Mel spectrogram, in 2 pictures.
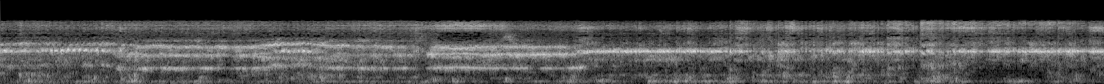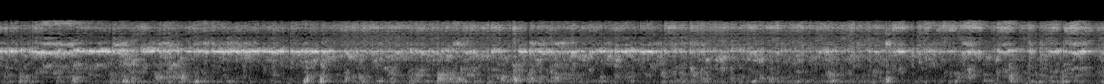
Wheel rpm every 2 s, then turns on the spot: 200, 200, 200, 230, 240, 230, 230, 230, 240, 230, 230.
none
